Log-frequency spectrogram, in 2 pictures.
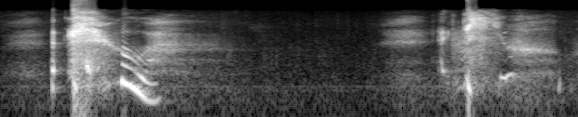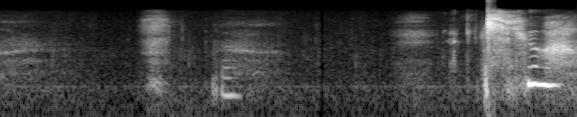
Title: Sneezing a lot..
